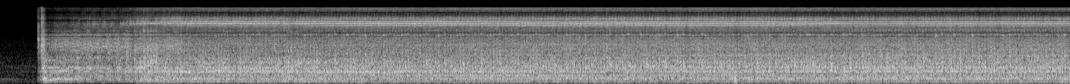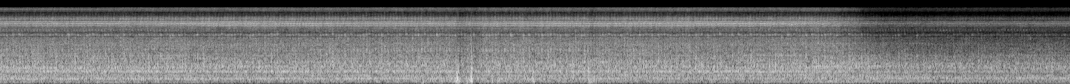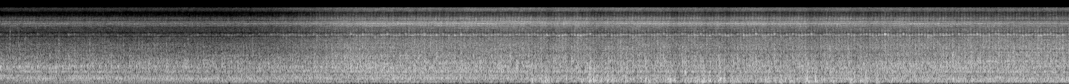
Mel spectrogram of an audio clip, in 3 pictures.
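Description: A remanufactured Mack E7-300 six-cylinder diesel engine in a 2002 Mack RD690S dump truck starts about half a second in and then runs steadily at idle.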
